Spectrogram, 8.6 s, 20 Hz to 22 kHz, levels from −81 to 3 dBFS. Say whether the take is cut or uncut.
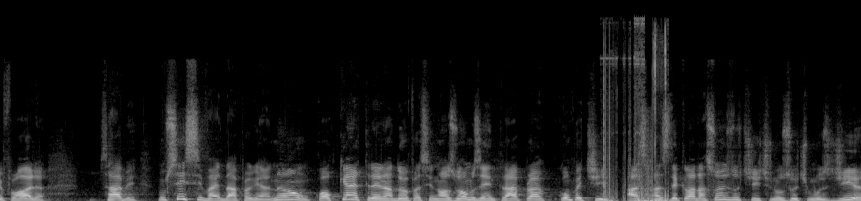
cut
